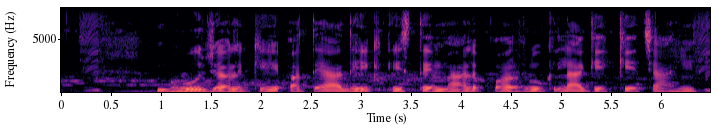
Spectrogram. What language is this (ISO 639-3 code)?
bho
